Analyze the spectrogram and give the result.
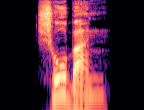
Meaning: dative plural of Schober
- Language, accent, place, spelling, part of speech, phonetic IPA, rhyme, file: German, Germany, Berlin, Schobern, noun, [ˈʃoːbɐn], -oːbɐn, De-Schobern.ogg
